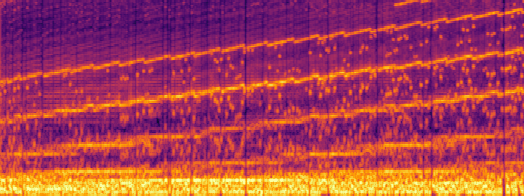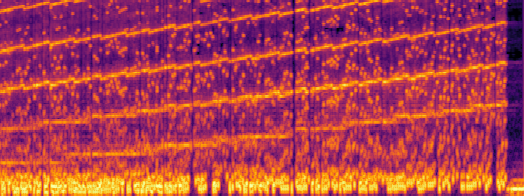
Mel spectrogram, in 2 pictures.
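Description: Synthesized tones from a sorting-algorithm visualizer, whose pitch follows the value of each array element being read or written. As an in-place merge sort works through ascending runs of numbers, the tone climbs in one steady upward sweep, over a dense buzzing lower layer that breaks up into stutters in the last few seconds.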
